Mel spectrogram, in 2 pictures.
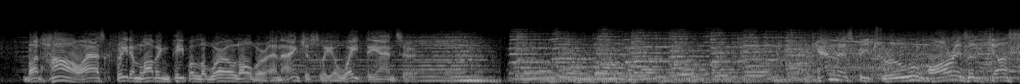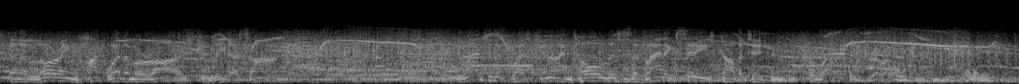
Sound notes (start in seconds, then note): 4.8 dramatic upbeat music; 13.2 whooping & cheering; 18.1 voiceover distorts and cuts out; 20.2 audience boos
